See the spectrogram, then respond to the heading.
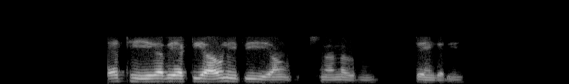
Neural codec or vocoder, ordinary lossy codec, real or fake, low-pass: none; none; real; 3.6 kHz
